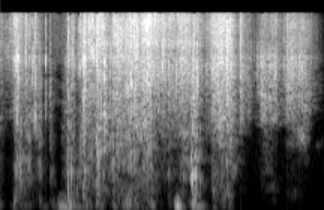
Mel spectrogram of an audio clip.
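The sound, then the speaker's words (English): Loud crinkling and ripping of plastic wrapping as a box of trading card packs is opened and a pack torn apart, rustling in a few uneven surges before trailing off. “opening the box right now. Then we're gonna cut this podcast short. Oh, not short, but maybe we'll do a two-parter. Then we'll finish up the rest of the first round. But first, I'm opening up the box right here.”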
